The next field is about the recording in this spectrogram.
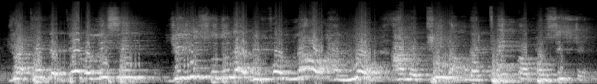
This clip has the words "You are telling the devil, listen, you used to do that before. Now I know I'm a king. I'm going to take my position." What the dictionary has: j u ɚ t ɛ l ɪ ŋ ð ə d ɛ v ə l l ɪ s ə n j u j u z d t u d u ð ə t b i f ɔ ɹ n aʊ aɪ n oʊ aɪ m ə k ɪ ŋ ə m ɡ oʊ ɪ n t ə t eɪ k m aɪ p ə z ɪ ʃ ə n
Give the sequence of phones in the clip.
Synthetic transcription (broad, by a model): j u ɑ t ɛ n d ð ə d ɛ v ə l l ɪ s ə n j u j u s t u d u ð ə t b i f ɔ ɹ n aʊ aɪ n oʊ aɪ m ə k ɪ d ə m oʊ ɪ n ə t eɪ k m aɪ p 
